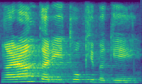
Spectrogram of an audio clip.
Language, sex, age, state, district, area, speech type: Manipuri, female, 30-45, Manipur, Kakching, rural, read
